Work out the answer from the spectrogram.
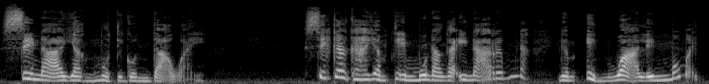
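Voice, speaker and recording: Woman doing scolding ilocano mom from the village, kinda husky, preachy, radio drama acting. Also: mid-range voice, expressive, unhurried, dry recording. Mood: reproachful. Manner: reproachful, preachy. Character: scolding, moralizing village mother of a pregnant daughter.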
